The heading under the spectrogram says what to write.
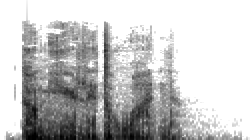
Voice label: Evil Voice Says Come Here Little One; Evil Voices (Sound Effects:Horror)

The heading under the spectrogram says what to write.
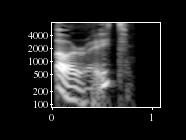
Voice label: "Alright", female; Talking; Response; Voice Box

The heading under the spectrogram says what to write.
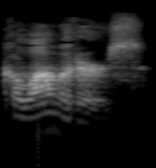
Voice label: Gps Voice, Male; Kilometers; Recorded Voice

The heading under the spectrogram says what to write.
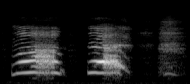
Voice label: Distress Mom Dad, Distress, 1 child, 11 yrs.; Exclamation Sound Effects

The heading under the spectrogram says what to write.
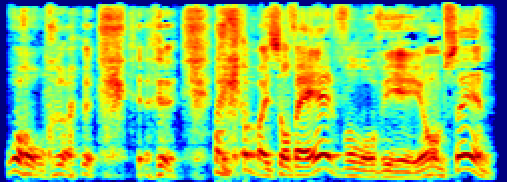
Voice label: Got A Handful Here, Male; Sex Sound Effects

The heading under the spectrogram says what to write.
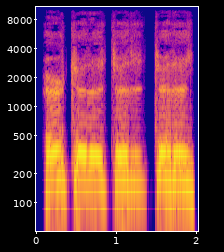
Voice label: Here Kitty Kitty, Male

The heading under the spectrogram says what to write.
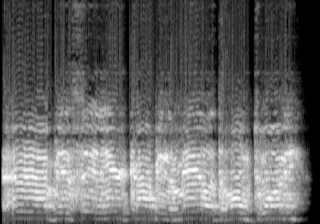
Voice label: Cb Trucker Radio; Cb Radio Male IVe Been Sitting Here Copying; Radio Voice; Blastwave

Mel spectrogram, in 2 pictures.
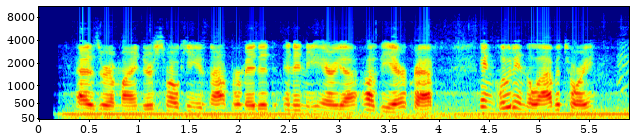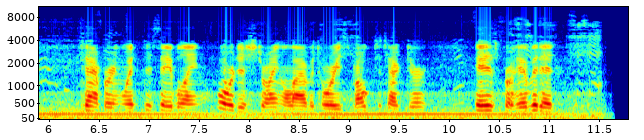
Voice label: Steward announcement regarding smoking on plane.; Stewardess Smoking Info; Airplanes; Vehicles

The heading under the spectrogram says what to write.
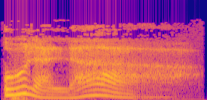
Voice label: Guy Says OOH LALA; Partners In Rhyme

